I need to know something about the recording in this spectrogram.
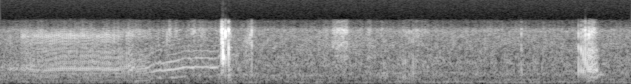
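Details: Sleeping cat snoring: a high, whistling, wavering tone that fades, then short snuffly breath bursts several seconds apart.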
